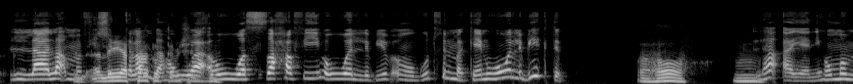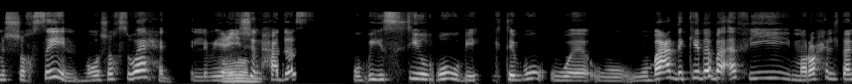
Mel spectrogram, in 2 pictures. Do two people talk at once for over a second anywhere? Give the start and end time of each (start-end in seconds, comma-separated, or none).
0.7-2.2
